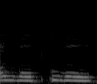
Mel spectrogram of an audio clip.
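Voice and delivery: ordinary talk, nothing marked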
